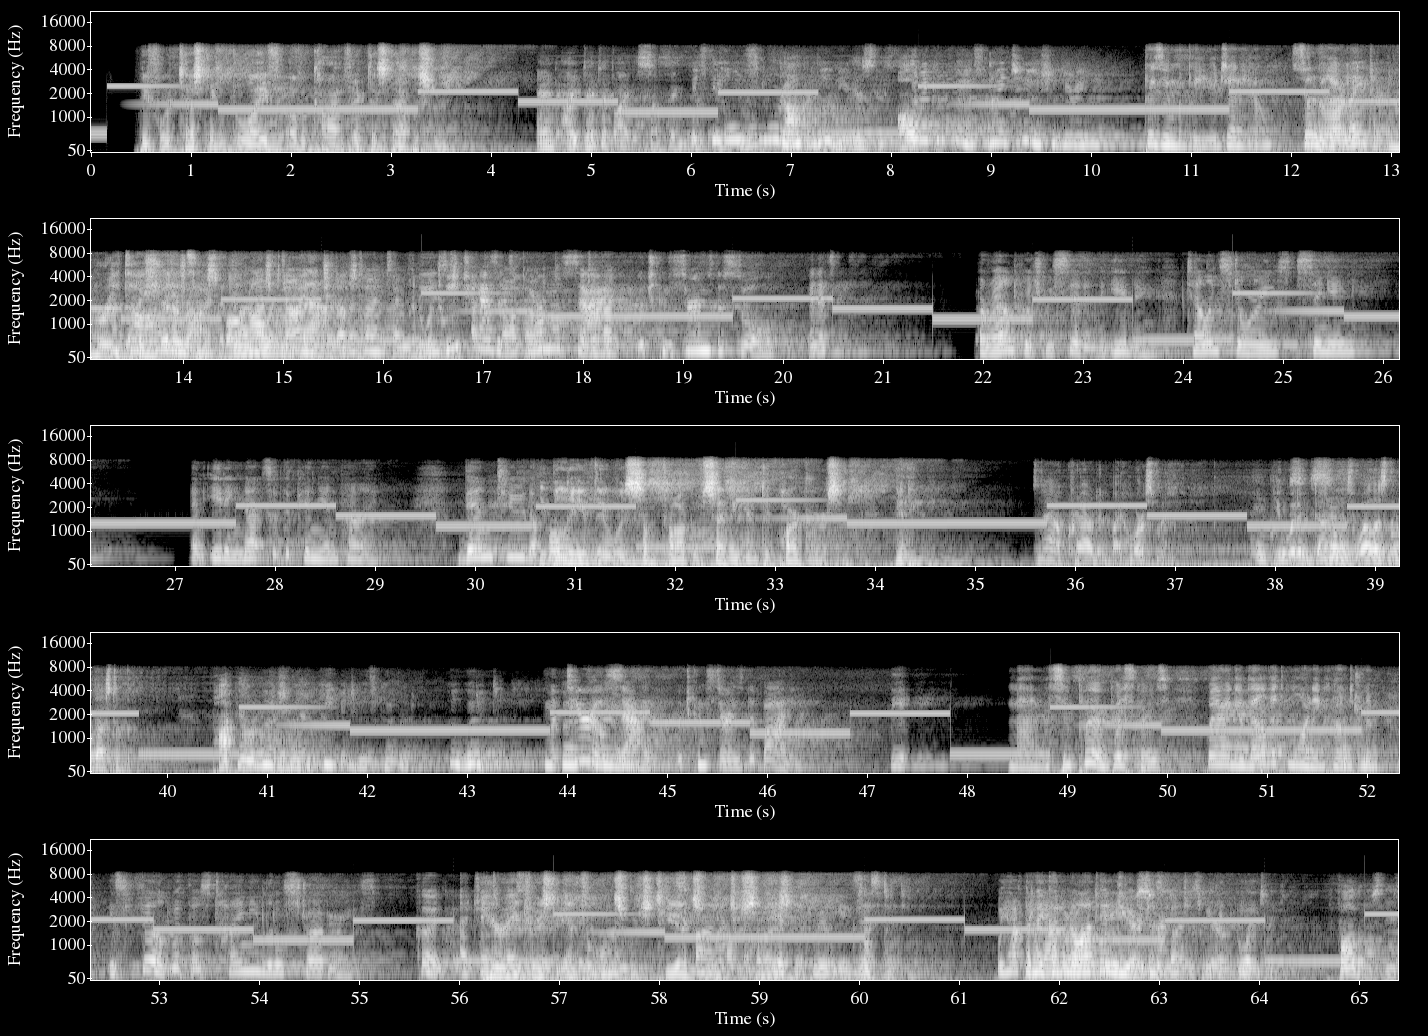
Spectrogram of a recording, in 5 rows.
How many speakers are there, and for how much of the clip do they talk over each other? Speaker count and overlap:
9, about 31%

